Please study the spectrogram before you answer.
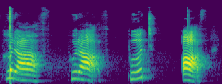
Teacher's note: a gente de novo fala tudo juntinho, tem aí um linking sound, um som que faz parecer com que essas duas palavras sejam uma só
